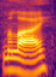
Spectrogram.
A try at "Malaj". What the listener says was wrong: He's from Greece, and the J sounded like an I.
